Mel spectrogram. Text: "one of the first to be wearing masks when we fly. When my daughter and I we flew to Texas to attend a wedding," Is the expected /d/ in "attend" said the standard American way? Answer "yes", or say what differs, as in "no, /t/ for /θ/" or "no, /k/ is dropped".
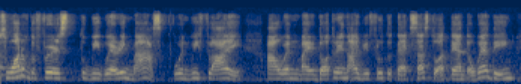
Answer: yes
